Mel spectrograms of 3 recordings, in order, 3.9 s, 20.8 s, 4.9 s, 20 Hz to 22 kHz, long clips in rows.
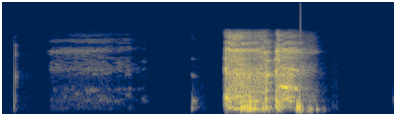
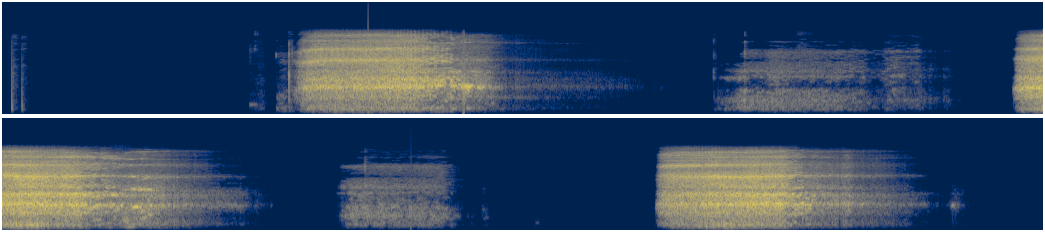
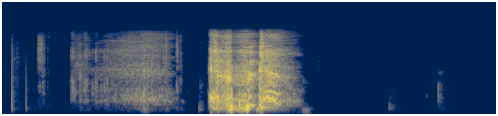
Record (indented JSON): {
  "three_cough_length": "3.9 s",
  "three_cough_amplitude": 31160,
  "three_cough_signal_mean_std_ratio": 0.36,
  "exhalation_length": "20.8 s",
  "exhalation_amplitude": 26412,
  "exhalation_signal_mean_std_ratio": 0.41,
  "cough_length": "4.9 s",
  "cough_amplitude": 31901,
  "cough_signal_mean_std_ratio": 0.31,
  "survey_phase": "beta (2021-08-13 to 2022-03-07)",
  "age": "18-44",
  "gender": "Female",
  "wearing_mask": "No",
  "symptom_cough_any": true,
  "symptom_fatigue": true,
  "symptom_headache": true,
  "symptom_onset": "4 days",
  "smoker_status": "Ex-smoker",
  "respiratory_condition_asthma": false,
  "respiratory_condition_other": false,
  "recruitment_source": "Test and Trace",
  "submission_delay": "2 days",
  "covid_test_result": "Positive",
  "covid_test_method": "RT-qPCR",
  "covid_ct_value": 19.0,
  "covid_ct_gene": "ORF1ab gene"
}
